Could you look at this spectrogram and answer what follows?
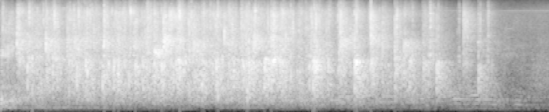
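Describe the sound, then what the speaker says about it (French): Loud audience applause at a conference of a French anti-high-speed-rail collective in Le Beausset, sustained dense clapping with some voices in it, tapering off quickly at the end. "On peut les applaudir."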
